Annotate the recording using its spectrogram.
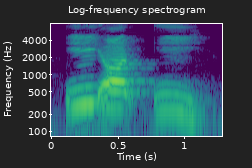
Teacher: ई और ई तालु से बोले जाते हैं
